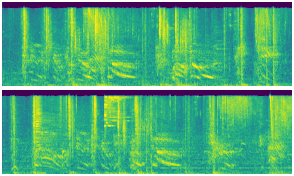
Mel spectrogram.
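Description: Punches and kicks land with sharp thuds and cracks.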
